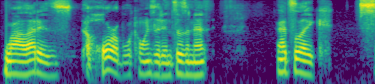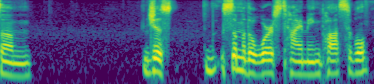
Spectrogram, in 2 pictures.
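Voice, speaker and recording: A man's voice: mid-range voice, fairly even intonation, takes it slowly, pauses often, warm tone, dry recording. A man giving casual, understated reaction commentary as a let's player.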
